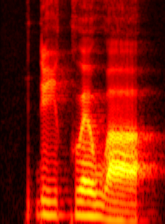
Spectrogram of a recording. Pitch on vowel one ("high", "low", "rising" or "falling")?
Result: high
